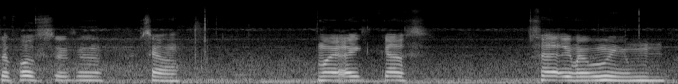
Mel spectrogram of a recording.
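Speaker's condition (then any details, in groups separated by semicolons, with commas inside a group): Cerebral palsy; speech disability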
